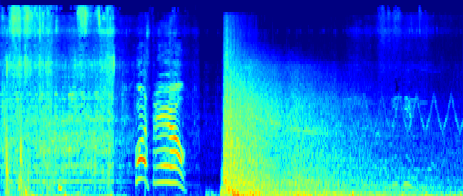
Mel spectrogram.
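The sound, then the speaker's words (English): A single massive controlled explosion of heavier bombs booms out after a short lull, then rolls into a long, deep rumble that slowly fades. Brief voices and background noise are heard before the blast. “They blow up the cluster bomblet on the spot and then move the heavier bombs to a different location for a massive controlled explosion.”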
